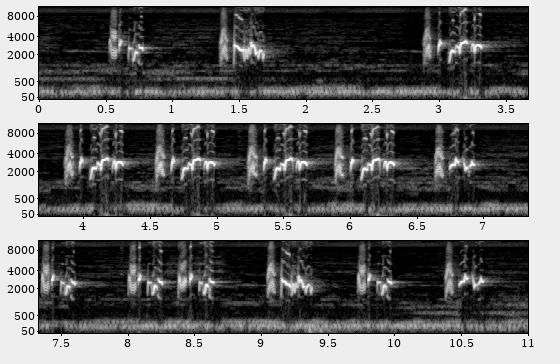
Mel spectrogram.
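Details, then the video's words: Song of a sooty-headed bulbul, used as a lure for wild birds and as a model for caged birds: crisp chirped phrases, each a sharp upper note then a bubbly lower twist, coming in rapid succession with brief gaps, low hum underneath. "Suara burung kutilang gacor Garuda full gacor dan ngeroll"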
